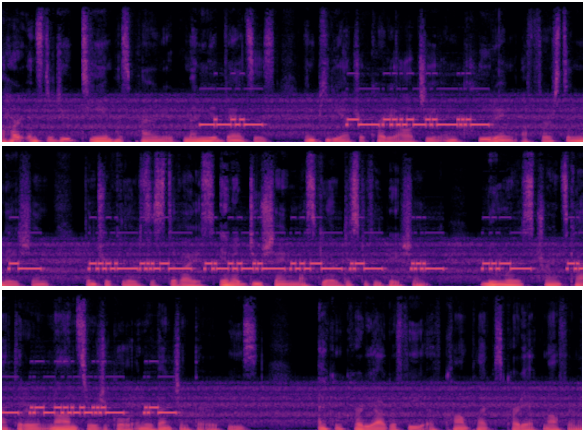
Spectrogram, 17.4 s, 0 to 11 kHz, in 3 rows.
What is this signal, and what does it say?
TTY/TDD text telephone tones (45.45 baud Baudot), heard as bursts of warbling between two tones, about 400 Hz shift, 1600 Hz centre, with phone line noise and speech in English. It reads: IT ALSO PROHIBITED THE USE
